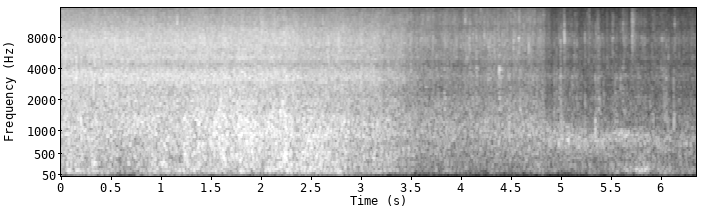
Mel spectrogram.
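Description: A thunderstorm sound effect of heavy rain and a deep rolling thunder rumble roars loudly, then eases to a softer steady wash of rain.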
